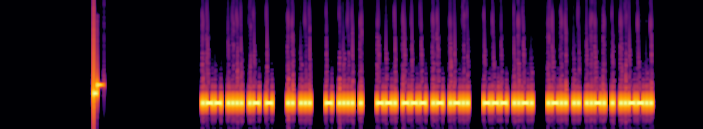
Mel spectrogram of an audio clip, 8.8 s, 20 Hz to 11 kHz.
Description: Morse code, heard as a keyed tone, about 41 wpm, 690 Hz. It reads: WHAT IS THE GOAL OF LIFE?
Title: Sentences from Top 1000 Words - Review Part 5 - 45wpm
